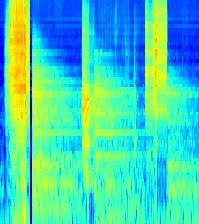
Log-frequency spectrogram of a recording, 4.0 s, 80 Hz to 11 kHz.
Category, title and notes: Sound effects > Electronic / Design
Industrial Estate 38
From a pack of samples created with my modular system and optimized for use in Ableton Live. The "Industrial Estate" loops make generous use of metal percussion, analog drum machines, 'micro-sound' techniques, tape manipulation / digital 'scrubbing', and RF signals. Ideal for recycling into abrasive or intense compositions across all genres of electronic music.
industrial, techno, loops, Ableton, 120bpm, soundtrack, chaos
